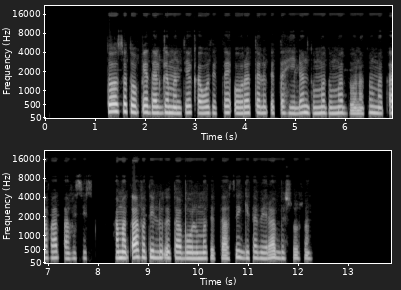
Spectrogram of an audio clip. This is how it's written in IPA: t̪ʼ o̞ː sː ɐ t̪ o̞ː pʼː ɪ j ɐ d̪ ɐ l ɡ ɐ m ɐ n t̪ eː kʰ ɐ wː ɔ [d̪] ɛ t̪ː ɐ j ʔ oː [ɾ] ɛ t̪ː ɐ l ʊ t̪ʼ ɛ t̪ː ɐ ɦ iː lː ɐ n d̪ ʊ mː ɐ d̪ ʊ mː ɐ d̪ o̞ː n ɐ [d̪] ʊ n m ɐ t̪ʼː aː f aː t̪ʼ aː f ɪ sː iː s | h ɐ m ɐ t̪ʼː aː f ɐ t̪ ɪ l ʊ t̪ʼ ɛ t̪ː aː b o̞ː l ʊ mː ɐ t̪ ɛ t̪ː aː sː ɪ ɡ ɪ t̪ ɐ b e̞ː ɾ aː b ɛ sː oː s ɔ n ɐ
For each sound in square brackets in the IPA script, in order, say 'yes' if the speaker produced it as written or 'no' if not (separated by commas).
no, yes, no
